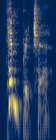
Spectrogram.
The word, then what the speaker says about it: temperature: will remember, hopefully, that those last four letters, T-U-R-E, are pronounced in a practically identical way, to the word chair.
